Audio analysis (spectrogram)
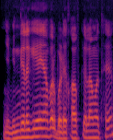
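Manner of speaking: ordinary delivery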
